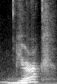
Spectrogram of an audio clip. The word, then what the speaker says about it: björk: Isn't that pretty close to like the English word of like björk? Like the tree? A birch tree? Björk. That's how you say it. That's the proper pronunciation right there.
